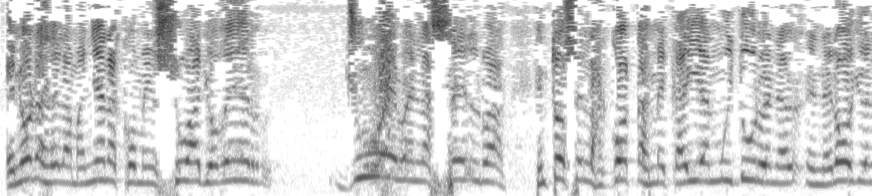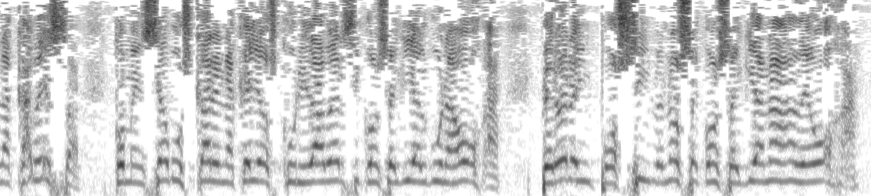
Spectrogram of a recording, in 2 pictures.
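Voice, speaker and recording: A man's voice: extremely high pitch, steady tone, brisk, rough recording. A man giving an earnest spoken testimony as a plane crash survivor, speaking straight to the listener and acting out what he said back then. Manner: earnest storytelling, addresses the listener directly, acts out his own past words.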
